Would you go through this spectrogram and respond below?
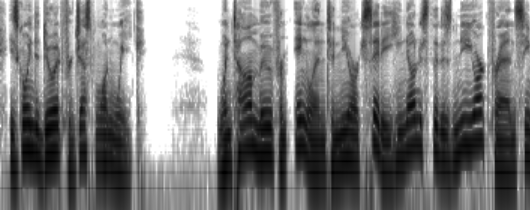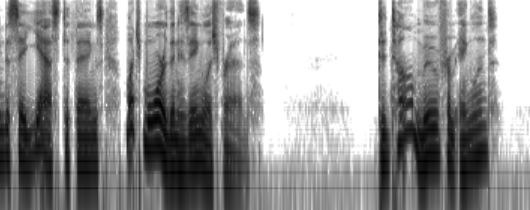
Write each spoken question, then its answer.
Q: Did Tom move from England?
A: Yes, he moved from England.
